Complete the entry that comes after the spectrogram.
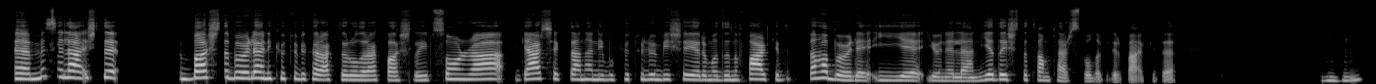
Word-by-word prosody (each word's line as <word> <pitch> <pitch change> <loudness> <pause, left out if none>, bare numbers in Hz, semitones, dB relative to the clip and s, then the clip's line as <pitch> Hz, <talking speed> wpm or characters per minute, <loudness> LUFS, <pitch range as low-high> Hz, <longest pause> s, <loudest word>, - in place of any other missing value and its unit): Eee, 260 -1 +6
mesela, 320 +3 +4
işte, 310 +1 +2 0.6
başta, 305 +4 +4
böyle, 290 0 +4
hani, 280 -2 +4
kötü 270 -1 -4
bir 250 - -1
karakter 220 -2 0
olarak 210 0 0
başlayıp 200 0 -3
sonra 245 0 +2
gerçekten, 245 -1 +1
hani, 220 -2 -2
bu 220 - -7
kötülüğün 230 0 -4
bir 230 - -3
işe 225 +1 -5
yaramadığını 210 -1 -1
fark 235 +1 +3
edip 220 +3 -9 0.2
daha, 285 -1 +2
böyle, 195 -4 -1
iyiye 190 -2 -3
yönelen 165 -2 -4
ya 230 +3 0
da, 230 - +3
işte, 220 0 -4
tam 195 -3 -5
tersi 155 -5 -7
de - - -6
olabilir, 145 - -10
belki - - -6
de. - - -7 1.5
Hı - - -7
hı. 190 +5 -8
230 Hz, 155 wpm, -23 LUFS, 205-250 Hz, 1.5 s, Eee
